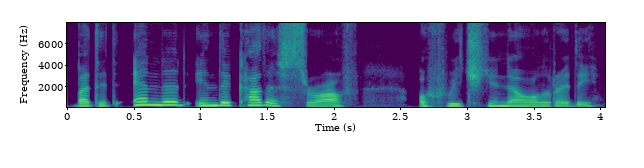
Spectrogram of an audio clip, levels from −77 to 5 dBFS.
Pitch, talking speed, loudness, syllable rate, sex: 210 Hz, 165 wpm, -17 LUFS, 5.1 syllables/s, female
